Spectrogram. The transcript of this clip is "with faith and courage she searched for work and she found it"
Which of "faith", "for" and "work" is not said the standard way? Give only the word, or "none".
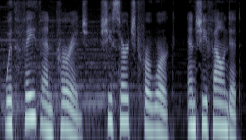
none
